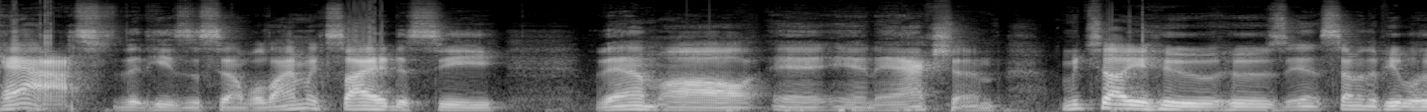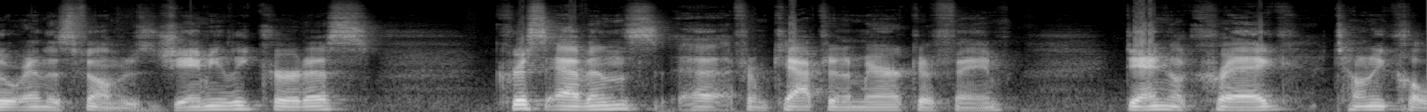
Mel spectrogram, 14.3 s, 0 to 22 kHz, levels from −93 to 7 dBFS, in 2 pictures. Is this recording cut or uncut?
uncut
